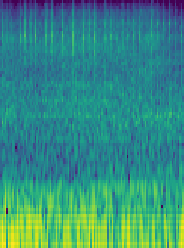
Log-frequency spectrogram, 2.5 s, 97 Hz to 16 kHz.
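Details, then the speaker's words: 2003 Ram 1500 Hemi V8 with 426,294 miles, after replacing the throttle body to fix a flashing lightning-bolt light: deep, steady rumble with an even beat and no stumbles or ticks; a normal, healthy idle. "lo and behold, the Dorman throttle body did take and did work. All we had to do was swap it out. Once we got it going, now it's going."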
